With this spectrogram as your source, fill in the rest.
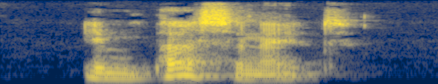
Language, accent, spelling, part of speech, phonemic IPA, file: English, Southern England, impersonate, verb, /ɪmˈpɜːsəneɪt/, LL-Q1860 (eng)-impersonate.wav
- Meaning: 1. To pretend to be (a different person); to assume the identity of, especially when there is an intent to deceive 2. To operate with the permissions of a different user account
